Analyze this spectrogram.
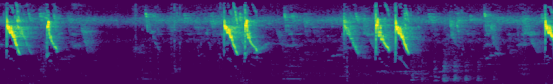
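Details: White-eye lure calls for drawing birds in forest: sharp, piercing high downslurred notes, often doubled, repeating in loose bursts with quiet gaps, over a faint steady low hum.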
